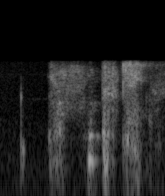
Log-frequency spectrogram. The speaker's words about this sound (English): excuse me, I didn't mean to cough on the line there.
